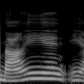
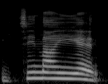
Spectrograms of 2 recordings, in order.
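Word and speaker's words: 一万円: 우리 아까 만 얘기를 할 때 잠깐 봤지만 그냥 마이엔이 아니라 앞에 이를 꼭 붙여주셔야 합니다. 그래서 이치마이엔 이렇게 읽어주셔야지만 통하니까요.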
